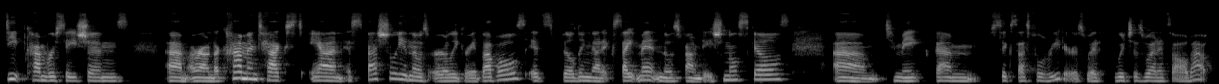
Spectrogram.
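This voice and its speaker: A woman's voice: on the low side, normal speed, a bit bright. A woman guest on a podcast interview, earnest and articulate, explaining her views with occasional ums. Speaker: podcast guest, instructional coach. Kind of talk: conversational interview.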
